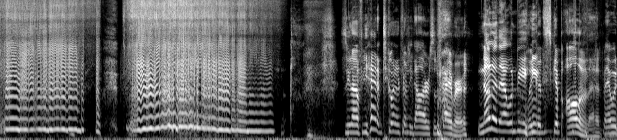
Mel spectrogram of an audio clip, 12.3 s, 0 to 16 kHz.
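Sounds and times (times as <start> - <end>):
buzzing fart-like raspberry noise made from a belly button: 0.0 - 5.6
speech: 7.0 - 12.3.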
